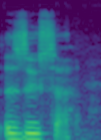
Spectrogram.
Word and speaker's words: Azusa: Next is Azura, Lost But Seeking. – It's Azusa. – I always get these cards wrong.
